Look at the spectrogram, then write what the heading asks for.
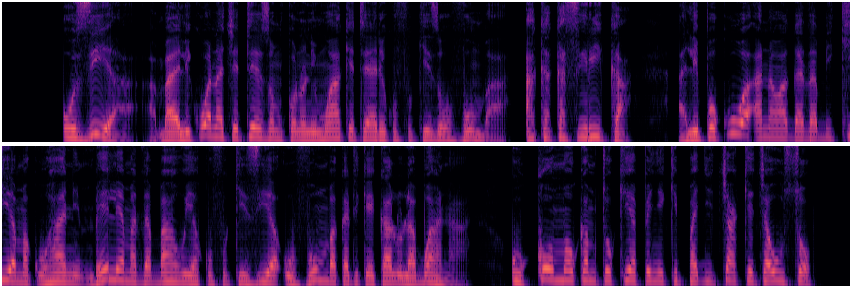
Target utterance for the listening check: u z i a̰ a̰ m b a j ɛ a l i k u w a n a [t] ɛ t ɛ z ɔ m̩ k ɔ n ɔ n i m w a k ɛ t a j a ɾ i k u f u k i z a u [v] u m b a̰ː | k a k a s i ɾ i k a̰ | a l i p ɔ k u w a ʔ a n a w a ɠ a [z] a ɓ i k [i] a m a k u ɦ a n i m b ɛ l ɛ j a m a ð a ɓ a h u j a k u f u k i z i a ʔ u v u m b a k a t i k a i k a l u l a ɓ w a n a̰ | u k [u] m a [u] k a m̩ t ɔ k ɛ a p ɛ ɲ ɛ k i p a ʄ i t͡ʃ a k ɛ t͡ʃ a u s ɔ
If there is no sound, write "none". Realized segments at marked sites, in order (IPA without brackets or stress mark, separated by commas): t͡ʃ, v, ð, i, ɔ, u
